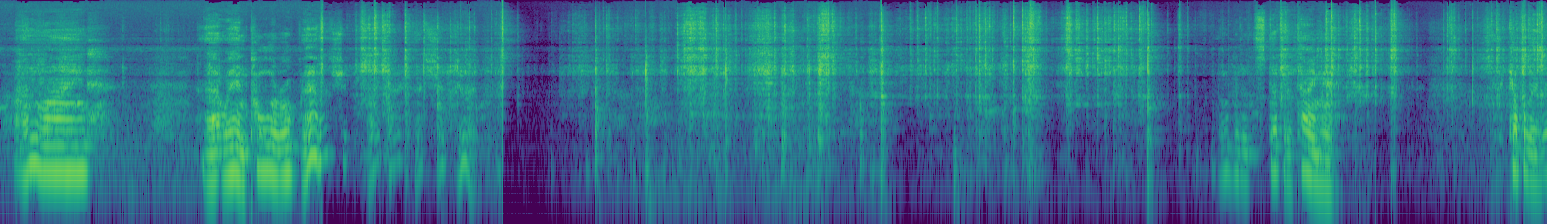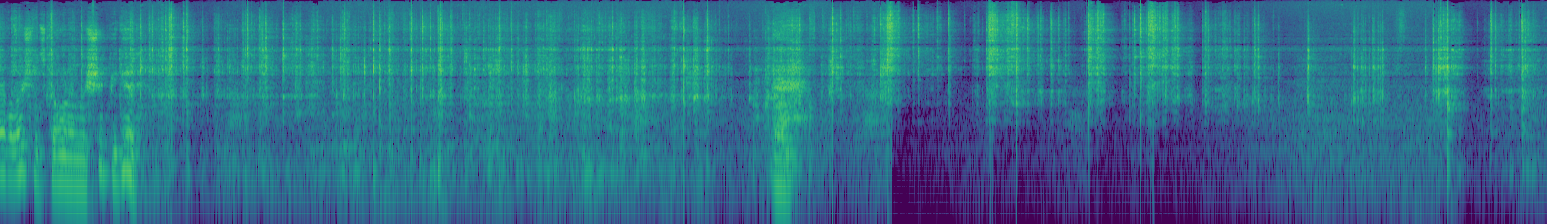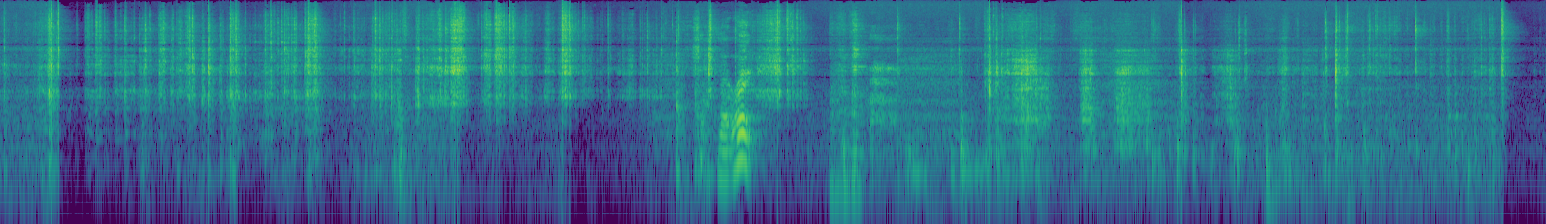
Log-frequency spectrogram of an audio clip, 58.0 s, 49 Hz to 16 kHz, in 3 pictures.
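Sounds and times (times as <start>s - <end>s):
metal spring clinking and scraping: 2.6s - 57.7s.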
